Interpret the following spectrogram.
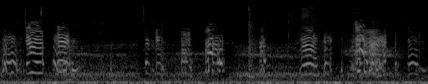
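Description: Newborn Magpie Rex rabbit kits squeaking faintly in the nest: a few short, high-pitched squeaks, two in the first second and two more about three seconds in.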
